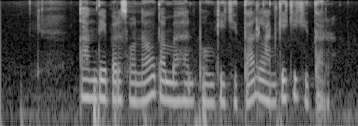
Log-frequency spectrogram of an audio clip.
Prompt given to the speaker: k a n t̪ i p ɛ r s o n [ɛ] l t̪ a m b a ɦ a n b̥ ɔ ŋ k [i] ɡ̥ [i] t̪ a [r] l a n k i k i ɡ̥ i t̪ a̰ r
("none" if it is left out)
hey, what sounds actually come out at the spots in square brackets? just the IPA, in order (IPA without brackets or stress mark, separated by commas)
a, i, i, r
